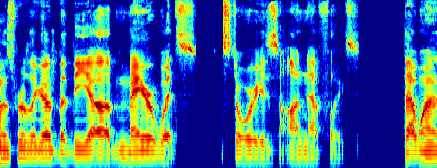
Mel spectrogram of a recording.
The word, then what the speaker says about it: Meyerowitz: It's very hard to pronounce. It's Mayer, and then O, and then Witz. – Meyerowitz. Yeah. Like Meyerowitz.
